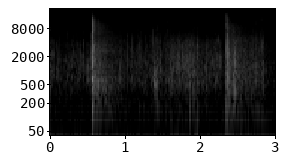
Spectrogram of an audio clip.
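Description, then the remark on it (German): Two sharp, loud balloon pops about two seconds apart, each a sudden bang with a brief hissy tail of air, over a faint background hiss. No one speaks. “Also da kommt die Luft schnell raus, ihr merkt es.”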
